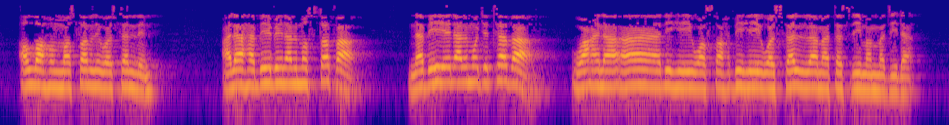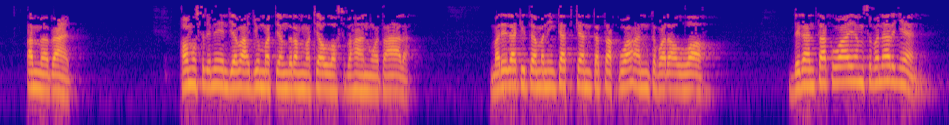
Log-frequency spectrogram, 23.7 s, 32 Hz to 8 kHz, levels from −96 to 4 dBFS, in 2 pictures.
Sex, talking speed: male, 100 wpm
